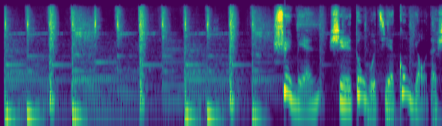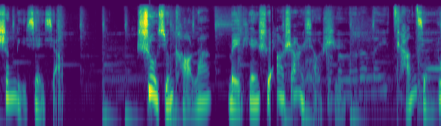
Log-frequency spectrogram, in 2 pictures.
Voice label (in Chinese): 国语 温柔 亲切, 宣传; 水星床垫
